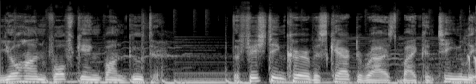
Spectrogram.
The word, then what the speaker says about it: Fichtean: Although online I see people pronouncing it Fichtean or Fichtean, because its namesake is German, I believe the correct pronunciation is Fichtean.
